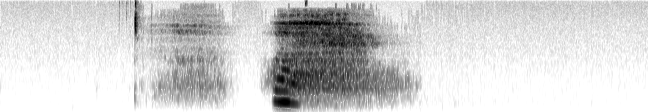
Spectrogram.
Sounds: Sigh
